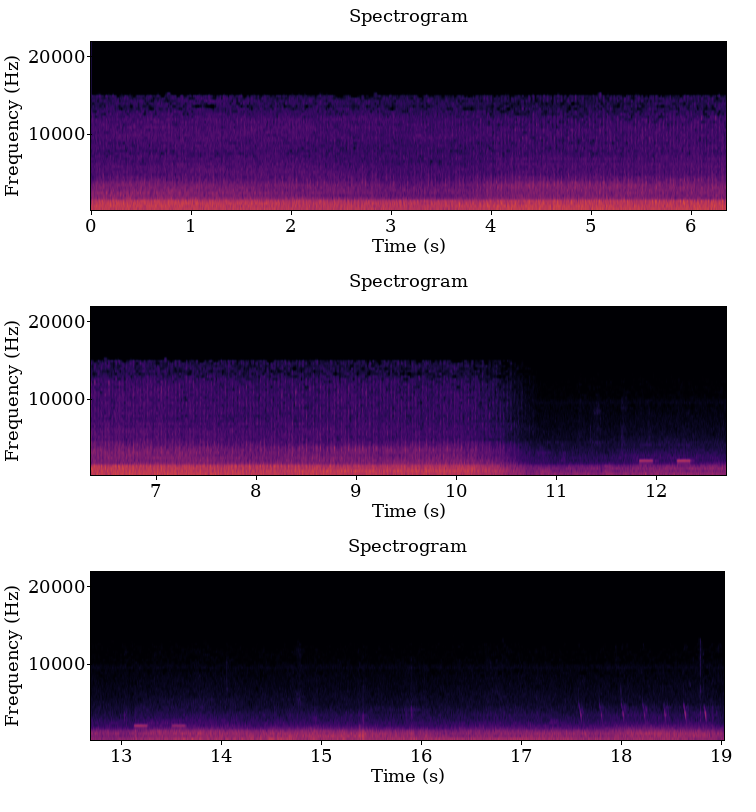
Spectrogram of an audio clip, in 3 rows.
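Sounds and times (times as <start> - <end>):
car engine idling with whine: 0.0 - 12.4.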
